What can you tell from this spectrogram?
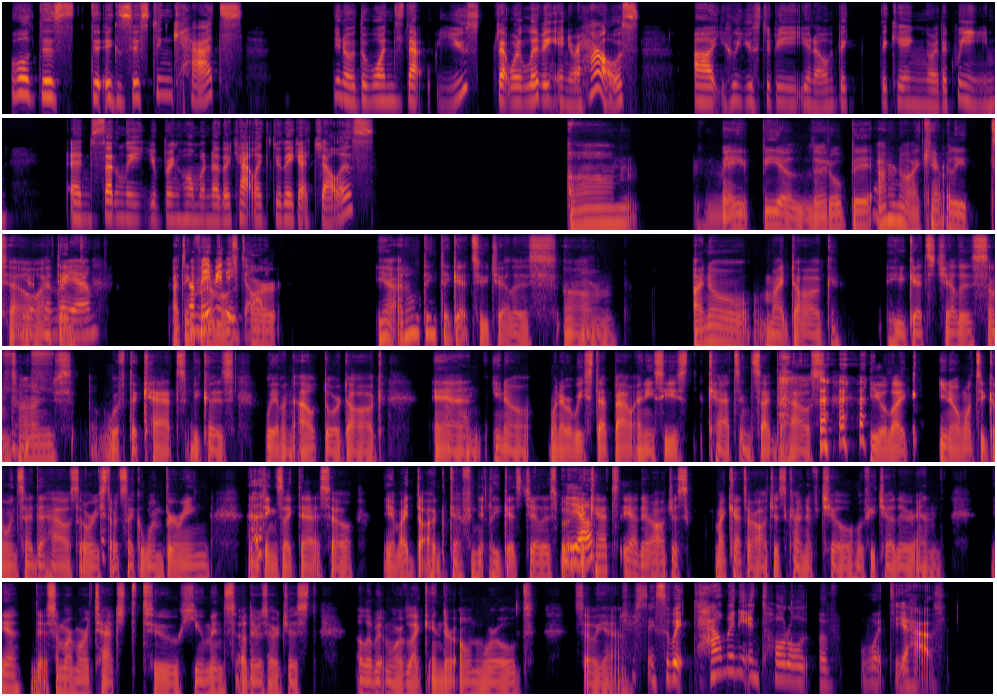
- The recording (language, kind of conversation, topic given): English, unstructured, Do you think people should always adopt pets instead of buying them?
- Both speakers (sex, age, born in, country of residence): female, 50-54, Japan, United States; male, 20-24, United States, United States
- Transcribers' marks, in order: "remember" said as "member"; tapping; laugh; chuckle; laughing while speaking: "my dog"; chuckle; laughing while speaking: "Yep"; other background noise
